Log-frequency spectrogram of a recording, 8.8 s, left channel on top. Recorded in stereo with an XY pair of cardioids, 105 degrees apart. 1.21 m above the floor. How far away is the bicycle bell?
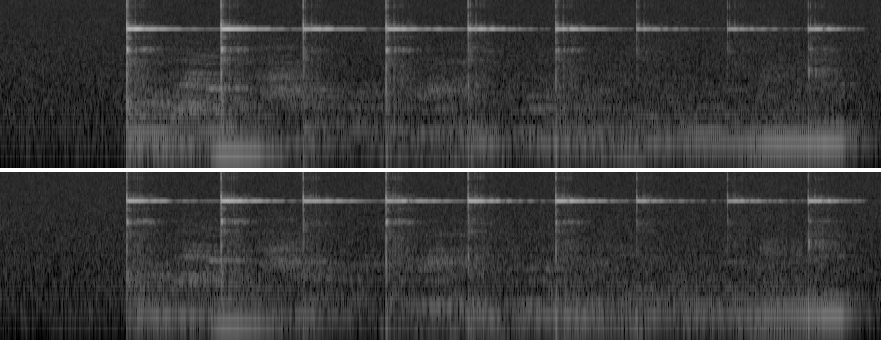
About 2.5 m.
